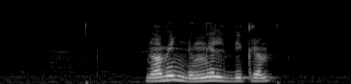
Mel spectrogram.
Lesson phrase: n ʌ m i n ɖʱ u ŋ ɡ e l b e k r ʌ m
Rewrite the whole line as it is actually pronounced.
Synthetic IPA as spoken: n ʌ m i n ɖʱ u ŋ ɡ e l b i k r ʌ m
